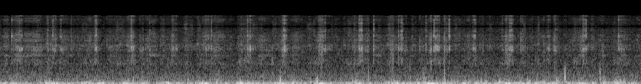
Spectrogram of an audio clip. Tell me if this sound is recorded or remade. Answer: remade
